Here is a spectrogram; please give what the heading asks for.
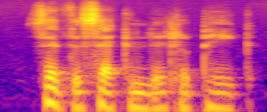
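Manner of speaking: ordinary delivery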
